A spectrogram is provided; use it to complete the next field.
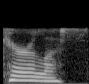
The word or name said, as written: careless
